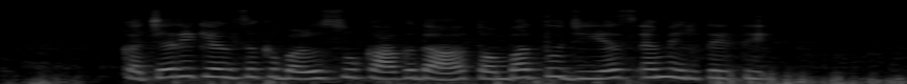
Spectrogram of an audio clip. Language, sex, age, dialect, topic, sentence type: Kannada, female, 18-24, Dharwad Kannada, agriculture, statement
